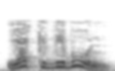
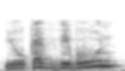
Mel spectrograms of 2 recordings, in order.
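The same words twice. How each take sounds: First: Said in the usual way. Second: يكذبون said yukadhdhibuna with a doubled dh, slowly; يكذبون with u on the ya and a stressed double dhal; Warsh reading. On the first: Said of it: "فتصير يكذبون". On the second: Shown as a demonstration. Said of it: "بضم الياء وفتح الكاف وتشديد الذال". (يكذبون بضم الياء وتشديد الذال)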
